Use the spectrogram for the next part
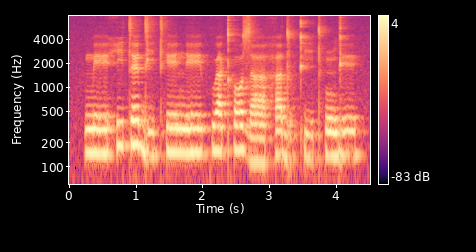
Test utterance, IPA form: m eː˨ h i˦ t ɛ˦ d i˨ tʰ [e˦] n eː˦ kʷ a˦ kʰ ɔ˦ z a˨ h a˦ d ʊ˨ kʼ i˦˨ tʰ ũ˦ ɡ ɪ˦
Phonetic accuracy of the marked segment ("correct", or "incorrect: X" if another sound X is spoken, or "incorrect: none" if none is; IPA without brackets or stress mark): correct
